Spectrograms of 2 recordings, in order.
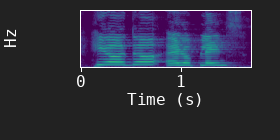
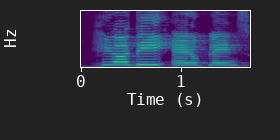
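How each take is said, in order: First: The word 'the' is said with a short 'thuh'. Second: The word 'the' is said with a long 'thee'. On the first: The speaker calls it wrong. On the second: The speaker calls it right. "got it?"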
